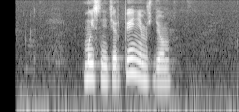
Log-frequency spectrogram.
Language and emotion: Russian, neutral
